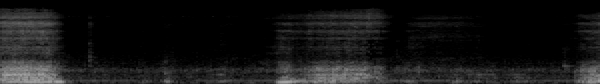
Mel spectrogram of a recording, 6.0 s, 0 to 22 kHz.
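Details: Loud rumbling snoring from a sleeping girl (recorded July 19 2017), a snore on each in-breath about every three seconds with quiet exhalation between; regular snoring.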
